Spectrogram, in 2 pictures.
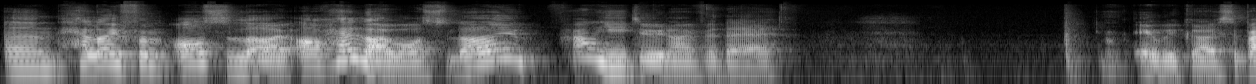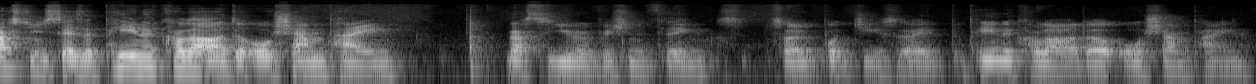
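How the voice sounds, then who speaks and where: A man's voice: mid-range voice, animated, moderate pace, fairly bright tone. Guy hosting a live stream chat, rambly, lots of ums, reads out comments. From United Kingdom. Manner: chatty, rambling, many fillers and restarts. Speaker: livestream host. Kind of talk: casual chat, reading viewer comments.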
